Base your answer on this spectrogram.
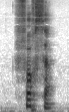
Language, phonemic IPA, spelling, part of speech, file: French, /fɔʁ.sa/, forçat, noun, LL-Q150 (fra)-forçat.wav
- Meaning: 1. convict 2. galley slave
